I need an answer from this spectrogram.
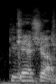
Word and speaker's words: Kesha: Kesha.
